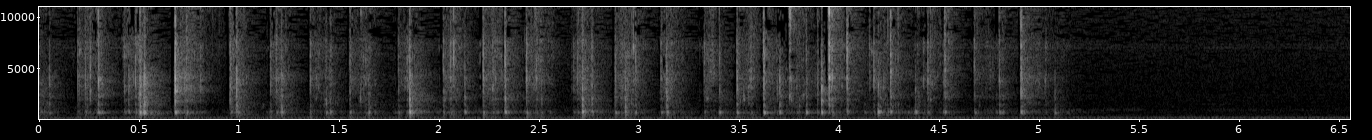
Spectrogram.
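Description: Chopsticks beating raw egg with chopped vegetables in a plastic container, rapidly clicking against the container's sides and bottom at about ten strokes a second. The beating stops about five seconds in.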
